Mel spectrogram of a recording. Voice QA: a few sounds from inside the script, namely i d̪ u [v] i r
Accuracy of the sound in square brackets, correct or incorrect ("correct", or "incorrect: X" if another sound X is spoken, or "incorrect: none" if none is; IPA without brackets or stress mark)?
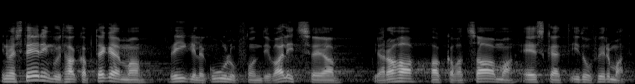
incorrect: f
